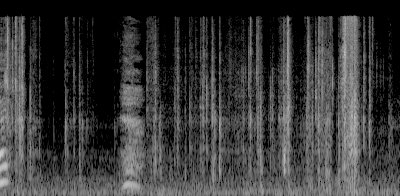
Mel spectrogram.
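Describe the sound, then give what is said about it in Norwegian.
Paper crinkles and rustles in irregular bursts as a wrapped gift, a microphone for an iPhone, is opened, with a brief soft voice sound partway through. “Ja, det var så du hadde pakka den eh, jeg tenkte at det kunne vært noe du hadde fått.”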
